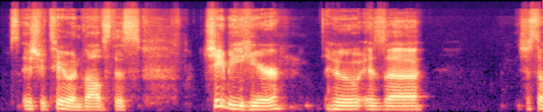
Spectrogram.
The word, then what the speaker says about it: Chibi: I've heard it pronounced both ways, by the way, Chibi and Chibi, but I'm going with Chibi.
